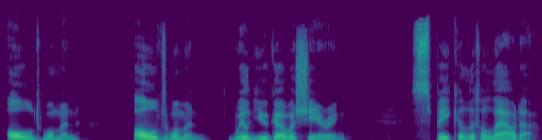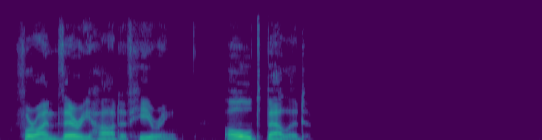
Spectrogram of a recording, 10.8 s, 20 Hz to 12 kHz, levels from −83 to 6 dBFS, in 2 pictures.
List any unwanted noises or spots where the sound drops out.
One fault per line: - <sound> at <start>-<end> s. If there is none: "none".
none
